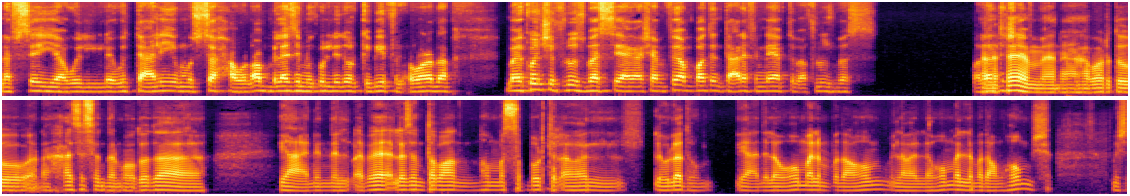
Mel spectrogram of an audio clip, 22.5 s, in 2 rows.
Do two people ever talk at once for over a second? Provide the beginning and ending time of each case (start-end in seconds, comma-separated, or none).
none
